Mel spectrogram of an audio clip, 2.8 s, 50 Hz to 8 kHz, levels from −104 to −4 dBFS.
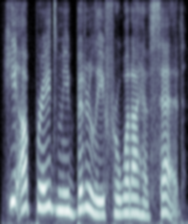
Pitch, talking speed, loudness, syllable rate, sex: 225 Hz, 190 wpm, -16 LUFS, 4.6 syllables/s, female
